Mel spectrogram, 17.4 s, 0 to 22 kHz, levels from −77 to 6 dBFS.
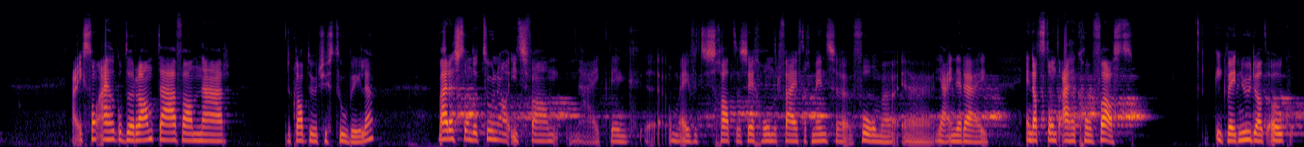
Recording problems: echo of what is said; strong; from 5.5 s on; 110 ms later, 7 dB below the speech

